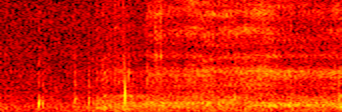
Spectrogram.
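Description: A few light clicks as a steel ruler and rotary cutter are set on book paper, then from under a second in the rotary cutter's blade rolls along the ruler's edge, slicing through the paper with a steady hiss.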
